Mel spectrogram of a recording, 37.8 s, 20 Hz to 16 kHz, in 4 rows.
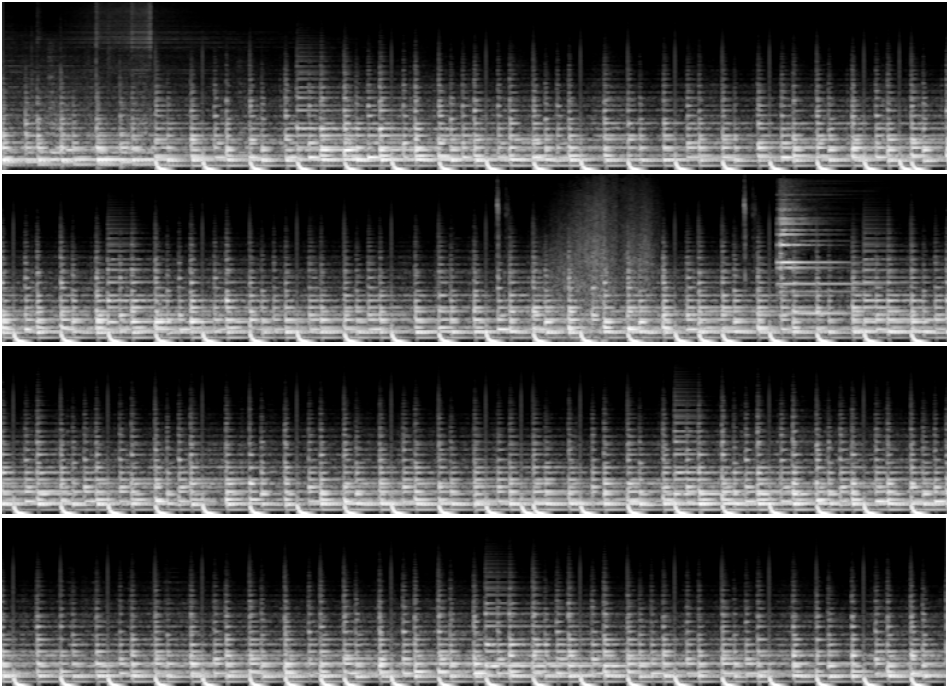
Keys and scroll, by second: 16.5 Return, 23.6 b.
